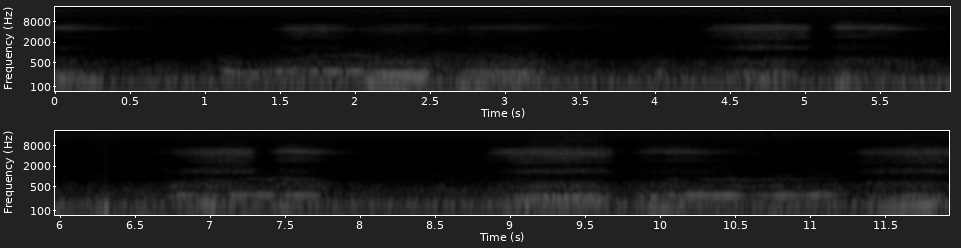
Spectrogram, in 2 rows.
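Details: Sleeping dog snoring with her head up on a pillow: steady, rhythmic snoring, a rattling snore on each breath in and a whistling note on each breath out, about 15 breaths a minute.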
